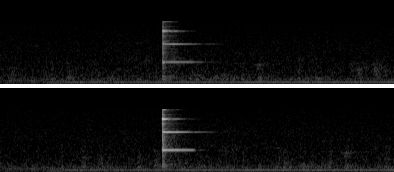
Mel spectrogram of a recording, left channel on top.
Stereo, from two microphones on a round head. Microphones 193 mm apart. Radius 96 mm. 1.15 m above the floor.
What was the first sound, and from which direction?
A bell, 40° right (ahead or behind).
